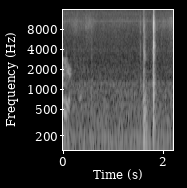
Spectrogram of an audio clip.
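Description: A dispatcher's voice ends on the word 'fire' over a radio; then, near the end, two sharp clicks follow each other about a fifth of a second apart.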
